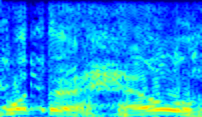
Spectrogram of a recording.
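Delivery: high, loud, laughing disbelief; half-laughing outrage at the twist; shocked laugh. Retold or imitated. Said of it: "I'm like".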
